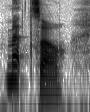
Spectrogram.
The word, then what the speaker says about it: mezzo: means medium soft please pay special attention to how we say the word mezzo in italian two z's together make a ts sounds like the word pizza we have mezzo here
